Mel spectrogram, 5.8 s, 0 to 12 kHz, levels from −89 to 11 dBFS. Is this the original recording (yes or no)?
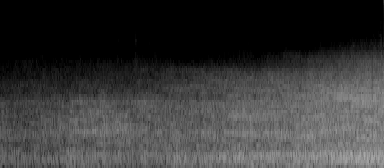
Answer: no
